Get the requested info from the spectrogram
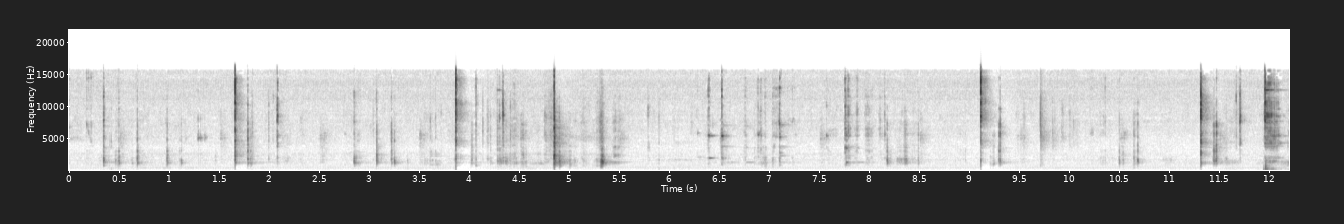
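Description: Nail clippers snipping the excess coil wire leads off the posts of a rebuildable dripping atomizer: a scatter of sharp metallic clicks and small clinks, about five of them louder than the rest.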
